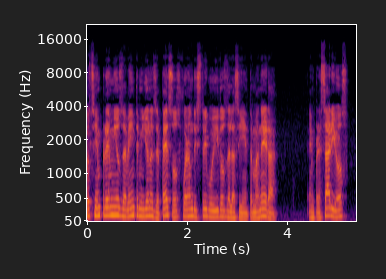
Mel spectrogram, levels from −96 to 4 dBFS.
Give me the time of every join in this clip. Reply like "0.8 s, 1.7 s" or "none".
none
